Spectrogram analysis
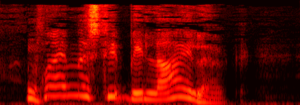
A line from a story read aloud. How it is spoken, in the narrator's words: asked Anna, half laughing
